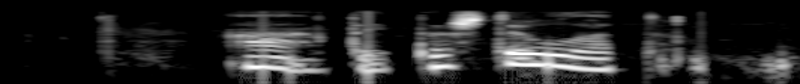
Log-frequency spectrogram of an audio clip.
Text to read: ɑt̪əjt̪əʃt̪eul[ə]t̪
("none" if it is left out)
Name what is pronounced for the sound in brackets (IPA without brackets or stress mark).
ɑ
